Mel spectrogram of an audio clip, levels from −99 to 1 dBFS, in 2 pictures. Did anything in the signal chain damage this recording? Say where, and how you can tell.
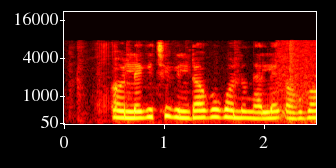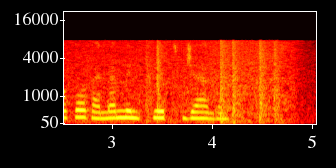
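Yes, in the call processing stage. Throughout the speech, the background noise ducks in the gaps and swells back under each phrase. That pumping comes from noise suppressor artifacts: a frame-by-frame suppressor pulls down the bands it judges to be steady noise, here by only about 5 dB, so the residue is shaped rather than removed. It is easiest to hear after roughly 2 s, where the room noise climbs by about 16 dB.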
